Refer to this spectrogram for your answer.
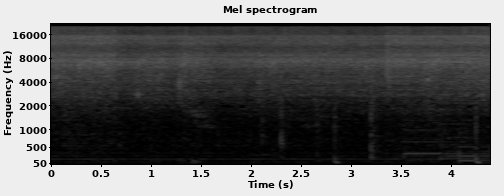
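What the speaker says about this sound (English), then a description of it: "So I wash my yam" Yellow yam being washed under a running kitchen tap, with steady hissing water flow and occasional small knocks and clinks as the yam is handled in the sink.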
